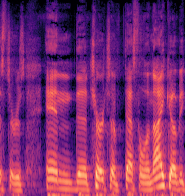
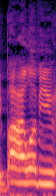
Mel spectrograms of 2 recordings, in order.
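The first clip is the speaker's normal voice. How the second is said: flippant goodbye; 7 semitones higher than usual. Retold or imitated. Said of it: "So I'll say".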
